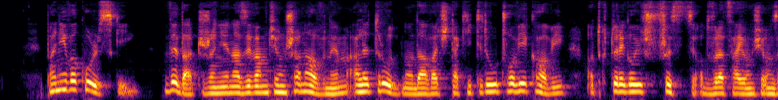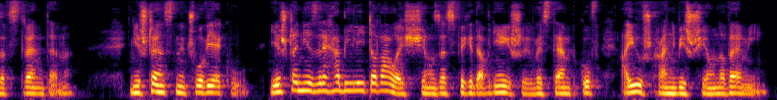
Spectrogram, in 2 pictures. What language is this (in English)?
Polish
